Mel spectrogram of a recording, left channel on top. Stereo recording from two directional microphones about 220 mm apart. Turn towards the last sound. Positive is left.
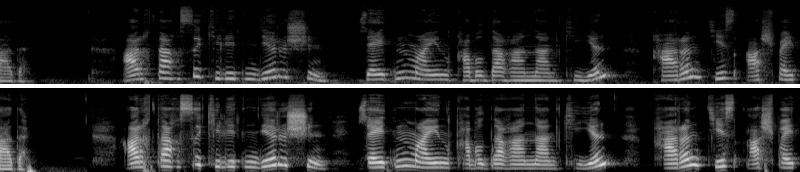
turn(degrees=-35)  # may be behind; listen again after turning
